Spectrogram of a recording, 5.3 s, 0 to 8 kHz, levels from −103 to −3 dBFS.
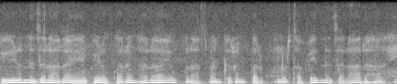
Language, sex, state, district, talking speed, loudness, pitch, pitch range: Hindi, female, Maharashtra, Aurangabad, 235 wpm, -14 LUFS, 195 Hz, 195-200 Hz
